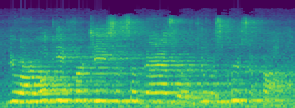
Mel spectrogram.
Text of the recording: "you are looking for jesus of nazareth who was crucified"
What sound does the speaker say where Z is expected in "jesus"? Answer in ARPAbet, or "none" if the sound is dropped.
Z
